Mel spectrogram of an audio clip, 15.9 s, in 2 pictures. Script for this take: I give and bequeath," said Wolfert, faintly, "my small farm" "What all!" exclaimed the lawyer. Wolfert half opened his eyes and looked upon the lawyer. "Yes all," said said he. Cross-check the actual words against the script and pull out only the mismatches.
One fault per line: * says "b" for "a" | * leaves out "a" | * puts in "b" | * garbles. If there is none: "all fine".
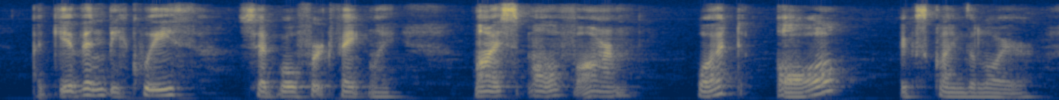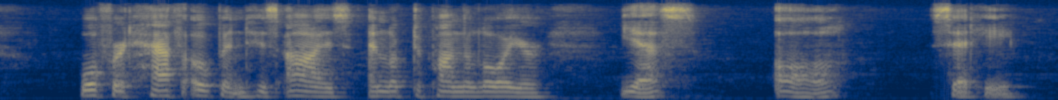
* leaves out "said"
